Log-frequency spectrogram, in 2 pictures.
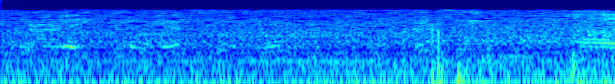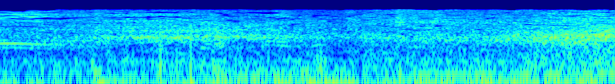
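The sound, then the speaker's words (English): A truck rumbles past, its low engine drone swelling over several seconds amid steady street noise, with a bus following behind. “Hang on, there's a truck. Oh, this way, and there's a bus after that.”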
